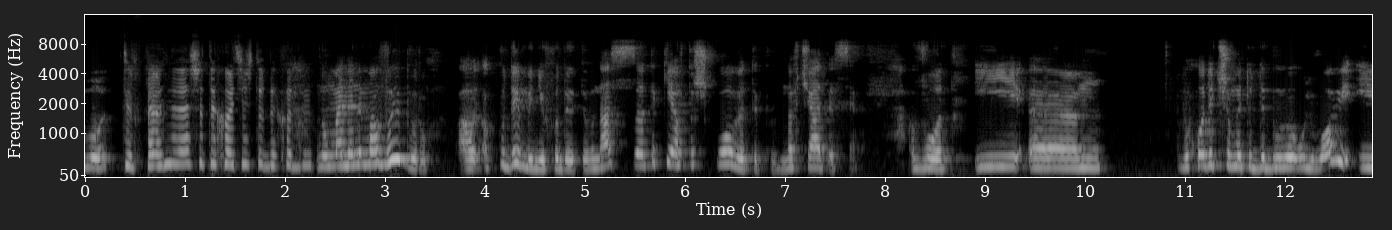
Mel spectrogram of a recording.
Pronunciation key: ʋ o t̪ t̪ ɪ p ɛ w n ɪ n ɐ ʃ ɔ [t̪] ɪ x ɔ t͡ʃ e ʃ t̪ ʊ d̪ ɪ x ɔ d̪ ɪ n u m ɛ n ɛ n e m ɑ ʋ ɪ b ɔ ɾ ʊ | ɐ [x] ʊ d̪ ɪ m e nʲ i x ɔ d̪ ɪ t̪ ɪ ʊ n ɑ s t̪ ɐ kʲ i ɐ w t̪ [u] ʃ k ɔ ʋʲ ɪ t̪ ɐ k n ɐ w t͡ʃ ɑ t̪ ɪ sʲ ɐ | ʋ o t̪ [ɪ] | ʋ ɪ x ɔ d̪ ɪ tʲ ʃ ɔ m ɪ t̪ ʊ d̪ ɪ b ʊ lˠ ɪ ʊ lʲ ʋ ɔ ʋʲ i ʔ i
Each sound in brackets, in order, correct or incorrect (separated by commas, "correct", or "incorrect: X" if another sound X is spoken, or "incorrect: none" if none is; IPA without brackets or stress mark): correct, incorrect: k, incorrect: ɔ, incorrect: i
